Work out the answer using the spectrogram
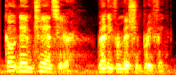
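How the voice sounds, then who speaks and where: An actor playing a dutiful young field agent in a video game, speaking crisply and professionally. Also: male voice, medium pitch, lively intonation, a little fast, a little hiss or hum, lightly acted. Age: young adult. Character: eager, dutiful young male spy.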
